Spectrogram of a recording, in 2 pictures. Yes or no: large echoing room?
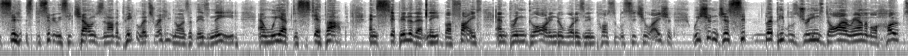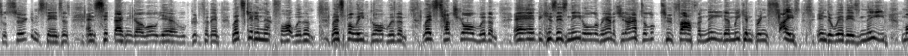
yes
